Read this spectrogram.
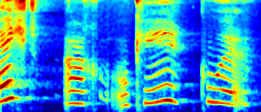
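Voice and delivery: soft, slow, half-awake reply; tired mumbled reaction; sleepy indifference. A narrator's reading. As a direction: answer with drowsy disinterest. Sleepy sister reacts without interest.

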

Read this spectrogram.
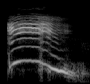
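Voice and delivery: very high, loud pony squeal; pony whinny. A narrator's reading. Pony answering the children, high whinny. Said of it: "sagte das Pony".

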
